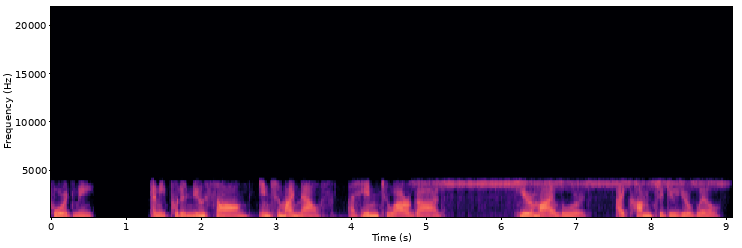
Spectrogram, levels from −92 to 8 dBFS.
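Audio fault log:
throughout: AMR narrowband mobile codec. Nothing above 3.9 kHz survives, so the speech sounds boxed-in and telephone-like, and the damage is plainly audible as a buzzy, synthetic edge on the voice, which points to a low rate of around 8 kbps. Unlike a simple low-pass filter, which only dulls the top end, the codec rebuilds each 20 ms frame from a vocal-tract model and a few pulses. That rebuilding is what gives the artificial, rasping texture.
4.72 to 9.08 s: feedback whistle. Right after "mouth a hymn to", a thin, steady tone at 3.8 kHz appears and holds to the end of the clip, sitting about 10 dB below the speech and swelling and fading slowly in level. This is likely a loudspeaker-to-microphone loop poised just at the edge of feedback, so one frequency keeps ringing without building up. Full howl-round would swell quickly and grow louder, and mains hum would sit low in pitch. 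This tone stays high, thin and roughly constant.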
